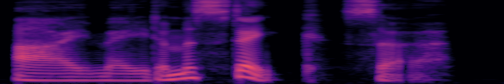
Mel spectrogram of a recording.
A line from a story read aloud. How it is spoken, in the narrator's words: answered calmly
